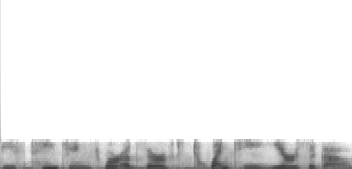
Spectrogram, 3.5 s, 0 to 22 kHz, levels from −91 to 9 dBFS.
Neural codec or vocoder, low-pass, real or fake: codec, 44.1 kHz, 2.6 kbps, DAC; 3.6 kHz; fake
